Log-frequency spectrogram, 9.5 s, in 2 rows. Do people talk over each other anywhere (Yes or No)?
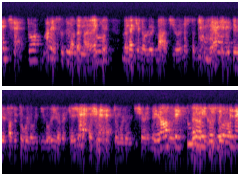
Yes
